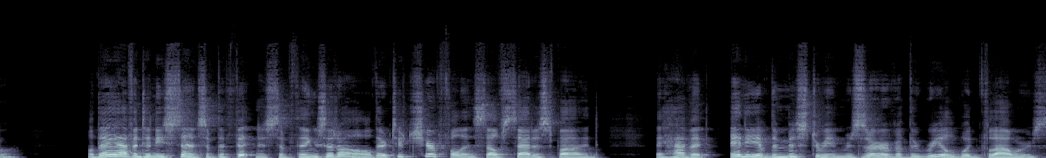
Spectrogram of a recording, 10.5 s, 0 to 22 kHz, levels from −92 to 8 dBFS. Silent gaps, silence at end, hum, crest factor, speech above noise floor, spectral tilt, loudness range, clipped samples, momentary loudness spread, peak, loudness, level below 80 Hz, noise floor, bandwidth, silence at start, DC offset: 0.57-0.88 s, 6.47-6.56 s; 0 s; none; 16 dB; 21 dB; -6.5 dB/octave; 2 LU; under 0.1%; 8 LU; -4 dBFS; -20 LUFS; -68 dBFS; -41 dBFS; 13 kHz; 0 s; under 0.1%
